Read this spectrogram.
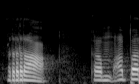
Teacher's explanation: റ നമ്മൾ ഉച്ചരിക്കുമ്പോൾ തന്നെ കമ്പിതമാകുന്നുണ്ട്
